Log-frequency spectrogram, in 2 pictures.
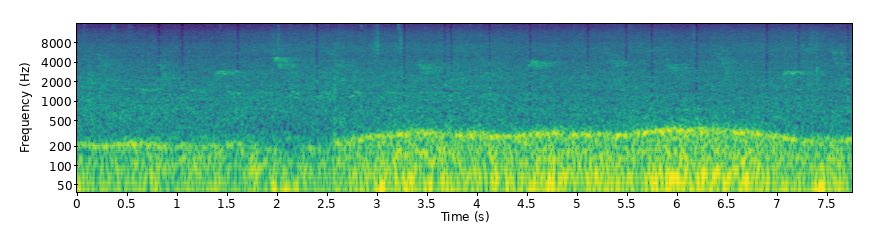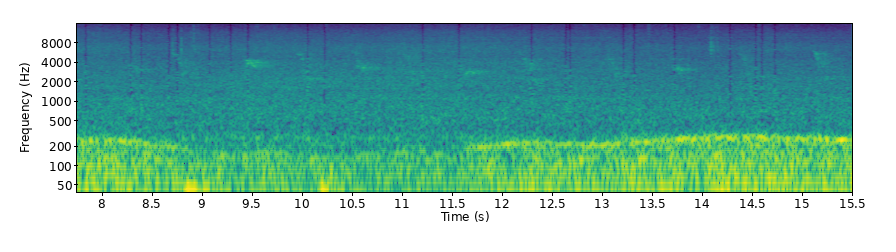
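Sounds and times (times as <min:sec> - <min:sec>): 
wind across open country: 0:00.0 - 0:15.5.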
